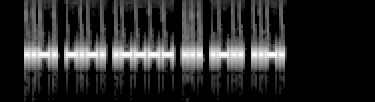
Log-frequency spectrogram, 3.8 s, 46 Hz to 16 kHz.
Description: Morse code, heard as a keyed tone, about 34 wpm, 700 Hz. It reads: FC1SLF
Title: DXCC-100 Call Signs - 6 Characters - 35wpm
